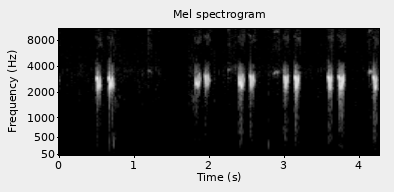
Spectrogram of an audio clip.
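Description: A female quail calls in quick pairs of short, high, squeaky notes, each pair repeated about every half second, with nothing else heard.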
